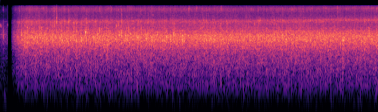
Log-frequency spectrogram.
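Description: Heavy tropical rain falling steadily, with runoff pouring off the edge of a tarpaulin roof and splashing onto the ground. It cuts in suddenly just after the start.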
